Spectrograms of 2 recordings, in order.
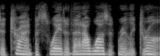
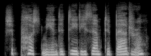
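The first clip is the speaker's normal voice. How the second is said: plain reading voice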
